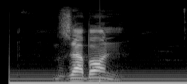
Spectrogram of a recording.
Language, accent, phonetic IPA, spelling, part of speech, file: Persian, Iran, [zæ.bɒ́ːn], زبان, noun, Fa-زبان.ogg
- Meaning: 1. tongue (body part) 2. language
